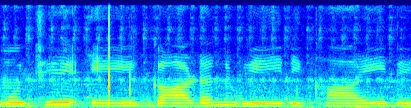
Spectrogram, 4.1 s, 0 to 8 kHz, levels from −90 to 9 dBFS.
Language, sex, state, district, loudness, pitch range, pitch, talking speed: Hindi, female, Madhya Pradesh, Dhar, -27 LUFS, 190-210 Hz, 200 Hz, 85 wpm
